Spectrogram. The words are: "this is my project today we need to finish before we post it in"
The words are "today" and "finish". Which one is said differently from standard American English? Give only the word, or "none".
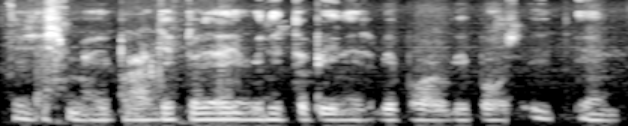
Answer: finish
